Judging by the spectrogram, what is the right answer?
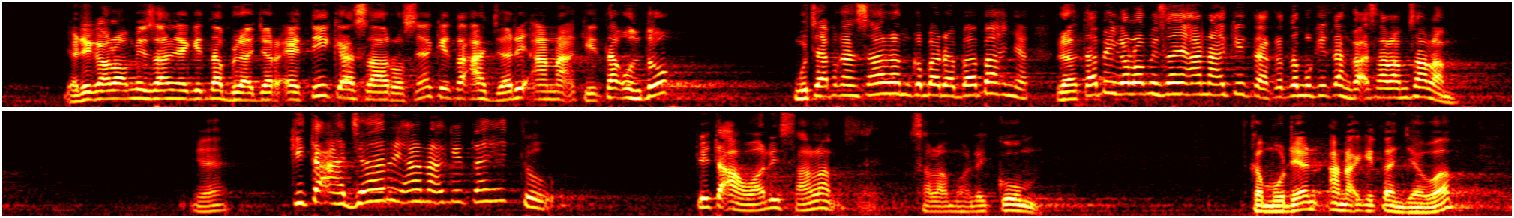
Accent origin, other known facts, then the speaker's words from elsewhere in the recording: Java, Indonesia; apalagi kita orang Jawa ya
